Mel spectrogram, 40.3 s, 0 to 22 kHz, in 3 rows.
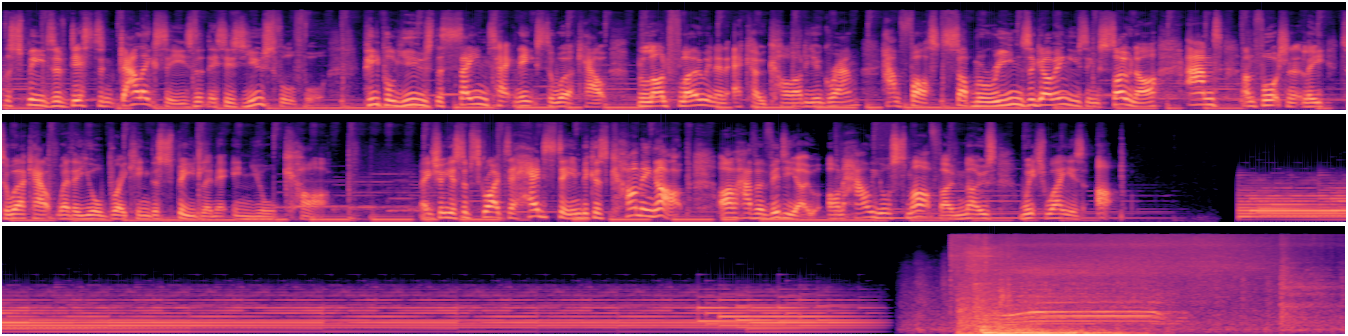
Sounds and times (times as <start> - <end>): Music: 0.0 - 35.8, 36.6 - 38.5.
